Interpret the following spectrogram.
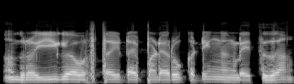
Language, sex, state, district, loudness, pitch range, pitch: Kannada, male, Karnataka, Bijapur, -14 LUFS, 110-115 Hz, 110 Hz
